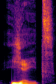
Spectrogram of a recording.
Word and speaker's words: Yeats: ¿Y esto cómo se pronuncia? ¿Y esto? Yeats. Pues hemos buscado en ese canal de pronunciación de YouTube que es enriquecedor absolutamente, y bueno, es William Butler Yeats, así que así lo vamos a llamar.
